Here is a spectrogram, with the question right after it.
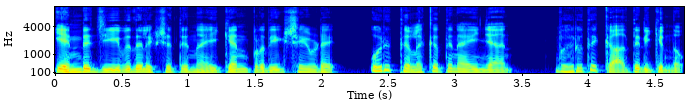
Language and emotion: Malayalam, sad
